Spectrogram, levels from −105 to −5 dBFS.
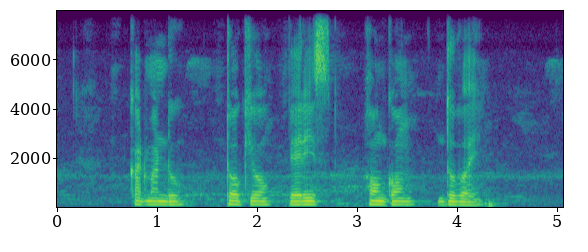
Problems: none marked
